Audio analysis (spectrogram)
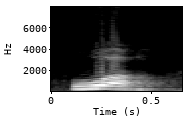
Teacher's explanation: व, तो यहाँ दांत, नीचे वाला जो दांत है, और ओष्ठ, होठ, इसके माध्यम से व का उच्चारण हो रहा है। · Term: दंतोष्ठ वर्ण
